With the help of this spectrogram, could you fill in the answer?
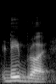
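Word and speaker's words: de Broglie: Start करते हैं डी ब्रॉगली से। चलिए, हम बात स्टार्ट करने वाले हैं हमारा डी ब्रॉय। ठीक, कई जैसे जो इसका प्रोनाउंसिएशन इन साइंटिस्ट का डी ब्रॉय होता है, कई लोग इसको ब्रॉगली बोलते हैं और कई लोग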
